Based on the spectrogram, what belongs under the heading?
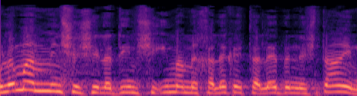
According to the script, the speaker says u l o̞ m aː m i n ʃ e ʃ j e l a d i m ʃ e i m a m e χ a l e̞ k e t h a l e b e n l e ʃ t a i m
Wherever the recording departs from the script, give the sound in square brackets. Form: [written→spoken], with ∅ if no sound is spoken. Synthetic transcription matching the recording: u l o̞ m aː m i n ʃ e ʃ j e l a d i m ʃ e i m a m e χ a l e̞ k e t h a l e b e n l e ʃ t a i m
